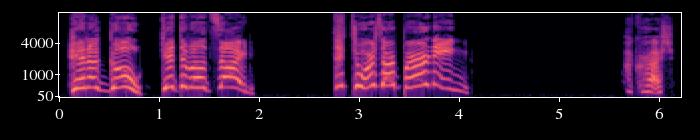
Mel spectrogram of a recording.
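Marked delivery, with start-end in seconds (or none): 0.1-4.1 high, loud commands; urgent shouting. A narrator's reading. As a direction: yell at them to run. Sister orders escape.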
